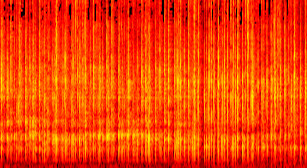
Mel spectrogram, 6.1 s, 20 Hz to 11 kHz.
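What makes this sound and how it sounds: Long acrylic nails tap and scratch quickly over a strip of pink plastic rhinestone mesh on a small hollow cardboard box. The result is a fast, dense run of dry, woody clicks with almost no ring, centered in the low-mid range around 300 Hz, with light scratchy texture between the taps.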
